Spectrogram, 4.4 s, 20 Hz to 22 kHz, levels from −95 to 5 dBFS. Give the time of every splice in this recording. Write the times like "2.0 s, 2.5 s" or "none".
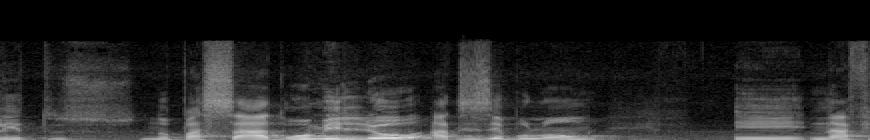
1.4 s, 2.3 s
